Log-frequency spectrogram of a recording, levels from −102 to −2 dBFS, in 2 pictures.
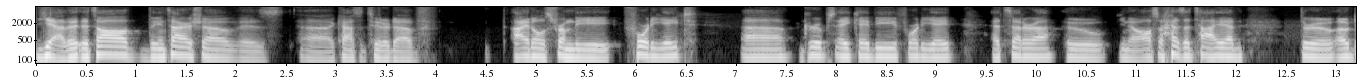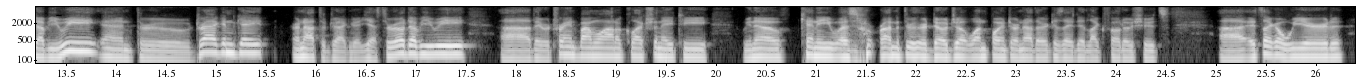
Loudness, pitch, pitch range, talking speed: -21 LUFS, 125 Hz, 120-140 Hz, 160 wpm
